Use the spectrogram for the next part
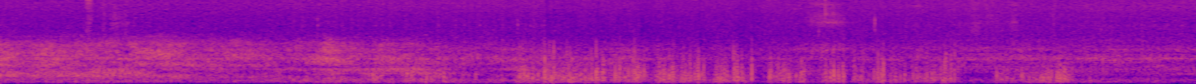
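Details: Steady wind rumble on the microphone with distant vehicle-like droning and scattered crackles, no animal calls.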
